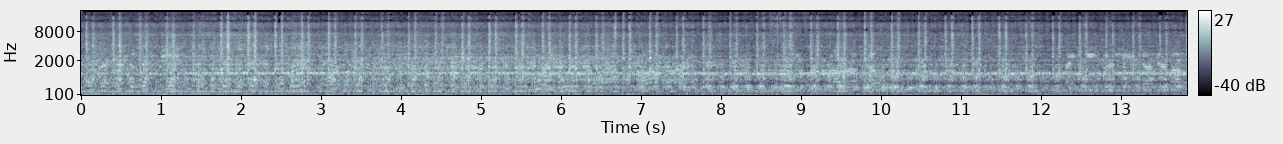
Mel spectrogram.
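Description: Antique Rumely OilPull Model C oil tractor engine running steadily and loudly at a parade of power, a continuous close mechanical drone with a low throb under faint background noise.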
